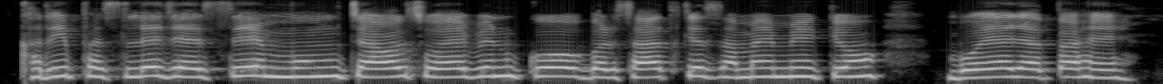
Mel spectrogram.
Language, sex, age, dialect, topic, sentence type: Hindi, female, 18-24, Awadhi Bundeli, agriculture, question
